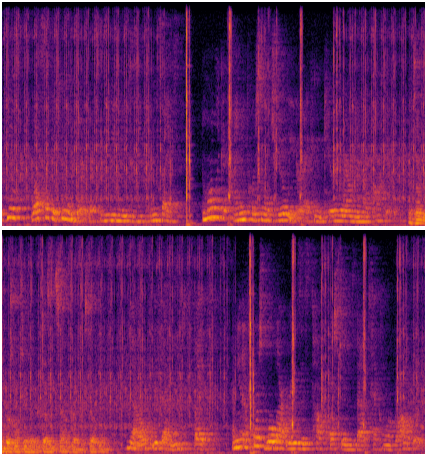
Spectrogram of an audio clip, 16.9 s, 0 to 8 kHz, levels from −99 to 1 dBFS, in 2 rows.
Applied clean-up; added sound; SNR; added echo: none; Mechanisms; 8 dB; reverberation time 1.0 s.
